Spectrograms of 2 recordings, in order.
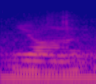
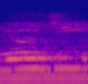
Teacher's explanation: Yo from yon, it drops the n for some reason, and yoji is 4 o'clock.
